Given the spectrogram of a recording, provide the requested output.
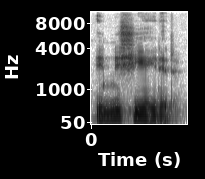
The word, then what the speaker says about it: initiated: initiate in the past initiated the second T is between vowels so we pronounce it like a fast D edited initiated initiated it means started example who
